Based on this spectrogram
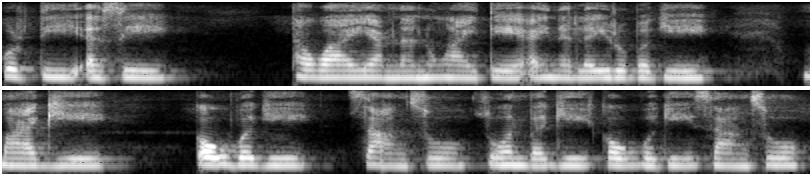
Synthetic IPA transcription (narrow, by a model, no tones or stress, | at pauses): kuɾtiɐsi | tʰɐwajːamnɐnuŋajteɐ̰jnɐlɐjɾubɐɡi | maɡi | kɐwbɐɡi | saŋsusonbɐɡikɐwbɐɡisaŋsu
